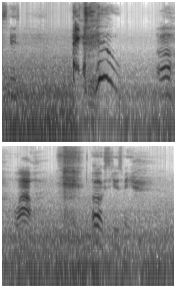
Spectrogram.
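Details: Woman still recovering from a cold sneezes while driving: loud, harsh sneeze with a sharp intake and voiced burst, then gasps, sighs and "excuse me" over steady car engine rumble. Sneezing.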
